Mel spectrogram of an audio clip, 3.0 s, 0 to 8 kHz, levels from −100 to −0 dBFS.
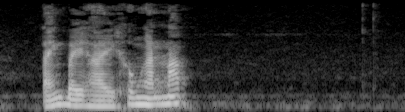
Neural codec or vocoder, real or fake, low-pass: vocoder, 44.1 kHz, 80 mel bands, Vocos; fake; 7.2 kHz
